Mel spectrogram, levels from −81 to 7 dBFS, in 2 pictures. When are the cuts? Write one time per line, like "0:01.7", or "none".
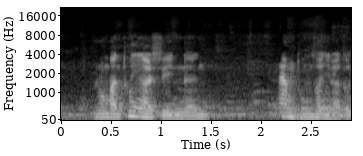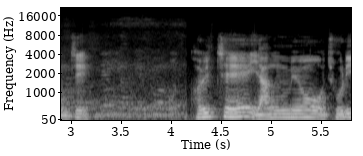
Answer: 0:04.0

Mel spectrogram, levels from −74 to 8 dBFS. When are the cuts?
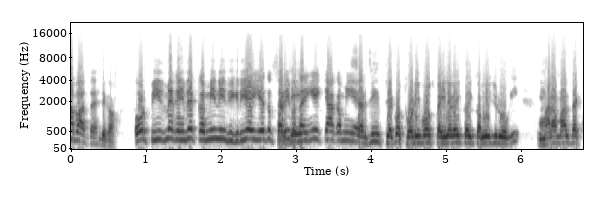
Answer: none

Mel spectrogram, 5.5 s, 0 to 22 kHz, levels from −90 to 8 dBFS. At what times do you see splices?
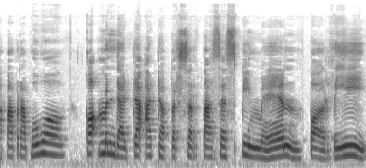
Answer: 0:01.1
0:04.5

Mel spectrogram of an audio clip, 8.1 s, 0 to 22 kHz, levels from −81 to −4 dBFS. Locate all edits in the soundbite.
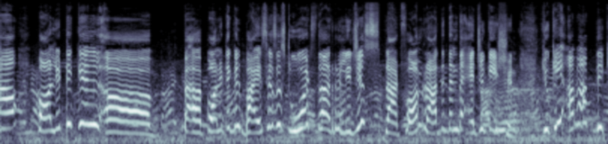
none

